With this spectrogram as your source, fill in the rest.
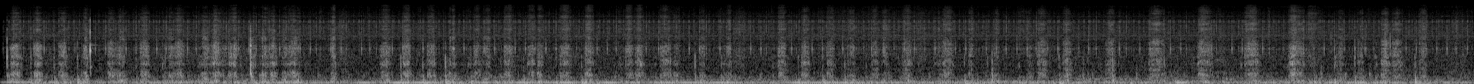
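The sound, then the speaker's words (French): A pencil scratches steadily across paper in quick, rhythmic strokes, continuous for the whole stretch, with a faint low hum underneath and no voices, as a woman writes a mathematical formula whose strokes reproduce the rhythm of a piece of music. “Et c'est le bruit du grattement du crayon sur le papier qui reproduit le rythme du morceau.”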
